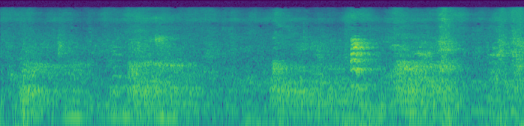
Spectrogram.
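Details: Rottweiler puppies play-fighting in Vietnam, practising biting on each other; short high yips and squeaks rise over low scuffling noise, with a person talking throughout.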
